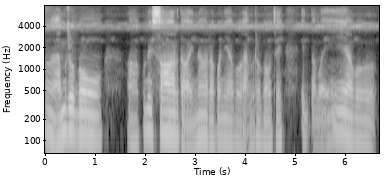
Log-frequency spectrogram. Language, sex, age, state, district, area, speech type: Nepali, male, 30-45, West Bengal, Darjeeling, rural, spontaneous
